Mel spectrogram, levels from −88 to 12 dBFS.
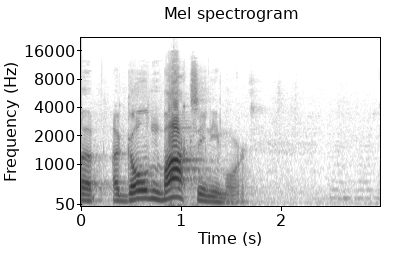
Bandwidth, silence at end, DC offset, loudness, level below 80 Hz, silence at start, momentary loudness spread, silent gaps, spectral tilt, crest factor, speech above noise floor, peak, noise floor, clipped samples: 15.5 kHz; 1.45 s; under 0.1%; -14 LUFS; -54 dBFS; 0 s; 15 LU; none; -6.5 dB/octave; 18 dB; 46 dB; 0 dBFS; -61 dBFS; 0.1%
